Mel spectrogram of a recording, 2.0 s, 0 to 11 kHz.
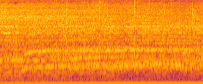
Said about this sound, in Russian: и скандированием «Ника-ника» пара десятков представителей оппозиционных партий и гражданских активистов у стен Руставской тюрьмы номер 12 старались докричаться и подбодрить лидера нацдвижения Нику Мелия.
